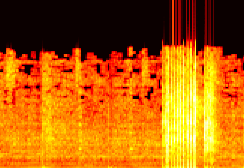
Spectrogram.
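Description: Background music with a steady beat, and about one and a half seconds in a brief card-shuffling sound effect from Google Search's solitaire game as the cards are dealt onto the table.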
